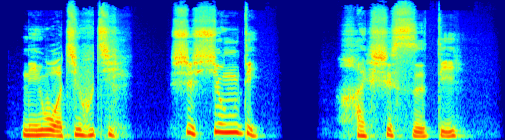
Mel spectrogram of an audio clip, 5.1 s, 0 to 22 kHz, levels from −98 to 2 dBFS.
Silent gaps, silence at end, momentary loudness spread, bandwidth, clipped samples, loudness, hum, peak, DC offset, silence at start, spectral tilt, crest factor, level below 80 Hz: 2.82-3.16 s; 0.45 s; 11 LU; over 20 kHz; under 0.1%; -18 LUFS; none; -6 dBFS; under 0.1%; 0.2 s; -4 dB/octave; 14 dB; -58 dBFS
